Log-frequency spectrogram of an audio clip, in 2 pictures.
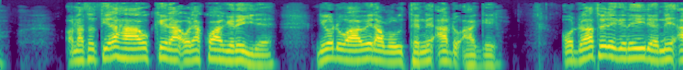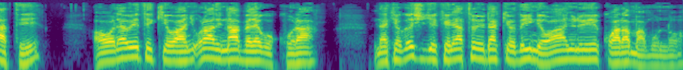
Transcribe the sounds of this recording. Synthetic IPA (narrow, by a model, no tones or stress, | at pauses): ɔnatotieɾaɦaɣokeɾaoɾeakwaɣeɾeiɾɛ | neodowaweɾamoɾutɛneʔadoʔaɣe | ondojatweɾeɣeɾeiɾɛneʔate | ɔoɾeawetekiɔwaɲuoɾaðenabɛɾɛɣokʰoɾa | nakeɔɡeɕud͡ʒekeɾeatoɾedakeɔðɛinewaɲuneɣekwaɾamamonɔ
